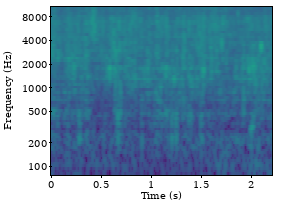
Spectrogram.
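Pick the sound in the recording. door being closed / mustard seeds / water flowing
water flowing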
